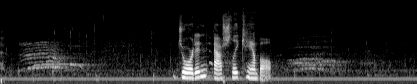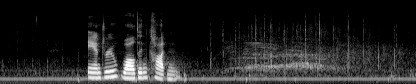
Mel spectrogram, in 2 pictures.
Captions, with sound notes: (audience members shouting) Jordin Ashlei Campbell. (audience applauding) Andrew Waldon Cotton. (audience applauding)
